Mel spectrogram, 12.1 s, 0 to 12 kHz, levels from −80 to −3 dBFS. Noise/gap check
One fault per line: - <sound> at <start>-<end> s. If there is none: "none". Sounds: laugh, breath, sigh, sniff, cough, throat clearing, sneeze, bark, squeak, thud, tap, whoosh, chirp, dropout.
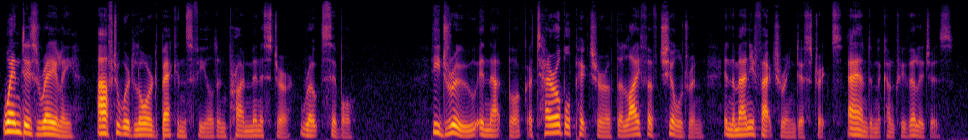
none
